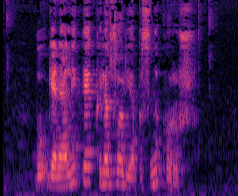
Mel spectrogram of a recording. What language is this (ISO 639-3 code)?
tur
